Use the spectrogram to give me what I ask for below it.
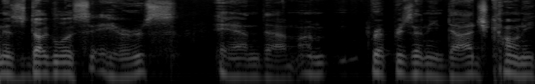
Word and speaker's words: Ayers: Please state the correct pronunciation of your name and then proceed with your testimony. My name is Douglas Ayers, and I'm representing Dodge County Concerned Citizens, and I speak in favor of this bill.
